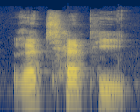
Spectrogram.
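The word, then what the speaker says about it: Rexhepi: Yeah, it's Retsepi or it's Rexep. I don't know what the fuck it is. But as he says, it's Recepi. He has friends in Albania, so that is how he pronounces it, and I'll give him the authority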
